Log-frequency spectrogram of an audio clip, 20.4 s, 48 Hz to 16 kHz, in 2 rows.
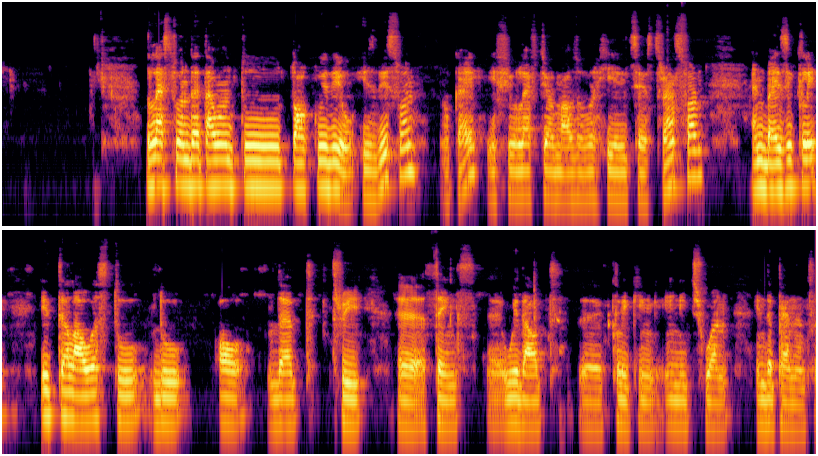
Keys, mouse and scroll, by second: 8.3 click.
